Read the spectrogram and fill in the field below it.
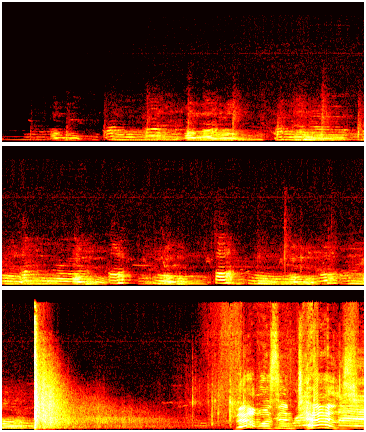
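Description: In the Michigan outdoors, a hunting rifle fires one sharp, loud shot at a game animal. Repeated wavering animal calls come before it and continue after it.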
